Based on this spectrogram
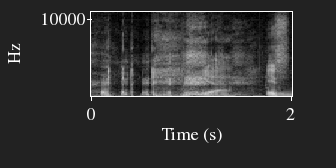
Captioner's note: laughing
